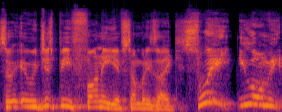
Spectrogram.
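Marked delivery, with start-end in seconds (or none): 1.8-2.8 squeaky, very high-pitched voice. Acting out somebody in a bet to the person you are talking to, imitating the listener's voice. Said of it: "I don't know why I'm doing your voice".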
